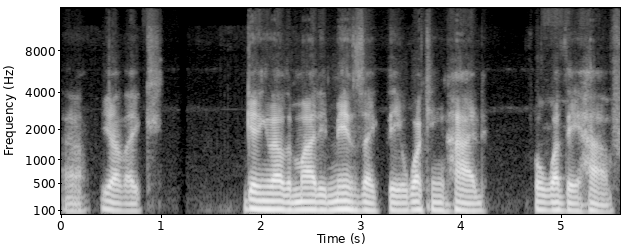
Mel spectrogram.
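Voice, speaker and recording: Earnest man, lowish voice. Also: normal speed, no room sound. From Uganda. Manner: earnest and animated, with frequent fillers and restarts. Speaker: podcast guest. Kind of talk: casual interview talk, giving advice.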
